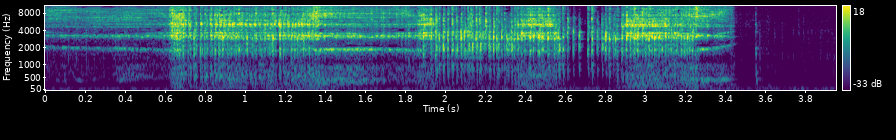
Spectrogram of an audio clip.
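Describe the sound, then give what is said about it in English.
A long, noisy slurp, like sucking hot coffee through the lips, lasting about three seconds with a hissy, bubbling texture and a brief stutter near the end. A voice imitates it. “When no one's around, everyone, when people are around, you're doing this when you're slurping.”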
